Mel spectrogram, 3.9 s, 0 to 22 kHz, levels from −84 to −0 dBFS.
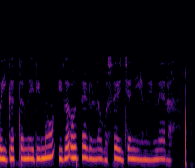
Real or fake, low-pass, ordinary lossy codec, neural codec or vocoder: real; 5.4 kHz; none; none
